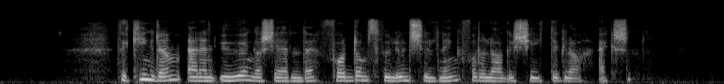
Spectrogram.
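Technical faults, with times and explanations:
Throughout: Opus voice compression. The speech sounds muffled, hoarse and slightly robotic, which points to a low bitrate near 10 kbps in the SILK linear-prediction mode. The band is cut at 8 kHz, and the coarsely coded excitation roughens the pitch. A spectrogram shows a flat ceiling at 8 kHz with blurred, grainy harmonics that shift in steps consistent with 20 ms frames. The waveform looks smoothed, with the transient detail lost.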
